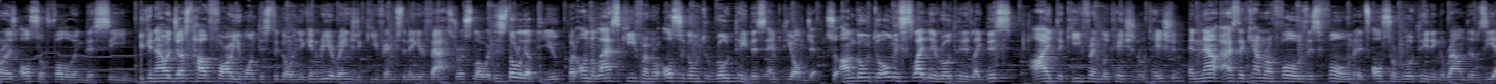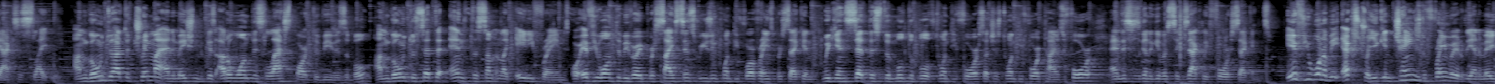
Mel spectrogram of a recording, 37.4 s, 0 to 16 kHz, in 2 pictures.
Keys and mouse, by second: 1.7 click, 2.5 click, 2.8 click, 4.6 click, 7.0 shift+s, 14.7 click, 14.7 space, 14.9 space, 18.9 click, 19.2 click, 23.0 space, 23.4-24.9 drag, 25.6 click, 28.9-33.5 drag.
